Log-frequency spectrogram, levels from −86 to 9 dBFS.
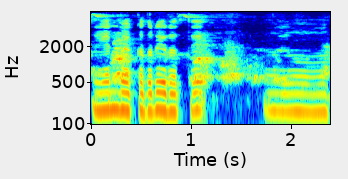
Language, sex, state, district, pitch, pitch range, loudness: Kannada, female, Karnataka, Shimoga, 165 Hz, 160-175 Hz, -17 LUFS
